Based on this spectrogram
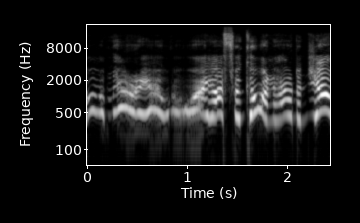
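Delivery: put-on very high-pitched voice with British accent. Retelling what Toad says in the game's story mode: Toad with a British accent. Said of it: "He's British in this game".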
